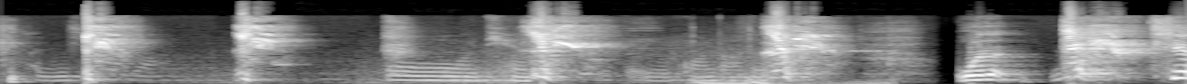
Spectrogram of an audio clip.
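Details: Several quick, sharp sneeze-like bursts in rapid succession with brief voiced sounds between them, from a Chinese VTuber; repeated sneezing.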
